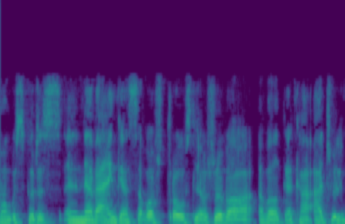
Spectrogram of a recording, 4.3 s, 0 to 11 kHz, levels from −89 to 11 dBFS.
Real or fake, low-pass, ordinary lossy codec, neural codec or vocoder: fake; 7.2 kHz; MP3, 48 kbps; codec, 16 kHz, 16 kbps, FunCodec, trained on LibriTTS, 50 frames a second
